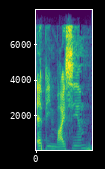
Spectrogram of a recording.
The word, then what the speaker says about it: epimysium: the spelling right here some people pronounce it epimysium that that's okay too that they're both are commonly accepted and the anatomical world if you will i was always taught epignesium so once again the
